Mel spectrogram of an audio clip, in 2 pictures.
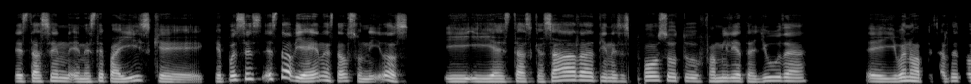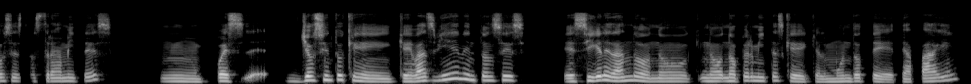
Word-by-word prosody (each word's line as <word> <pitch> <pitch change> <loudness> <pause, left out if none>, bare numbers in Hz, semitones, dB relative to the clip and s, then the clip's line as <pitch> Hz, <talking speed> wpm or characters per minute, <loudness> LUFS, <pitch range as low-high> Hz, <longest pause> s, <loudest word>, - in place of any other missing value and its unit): estás 145 0 +1
en 155 -3 +1
en 130 -1 -1
este 140 +5 -1
país 150 +8 +1
que 115 -5 -2
que, 140 - -1
pues, 205 - +2
es 250 -1 -1
está 275 +8 +2
bien, 150 +3 +4
Estados 160 -3 -1
Unidos 135 +2 0 0.3
y 135 0 0
y 135 0 +2
estás 135 +1 -1
casada, 185 +7 +3
tienes 155 -4 -3
esposo, 185 +3 0
tu 155 -3 -3
familia 150 +1 0
te 145 - -4
ayuda, 160 +3 -1 0.6
eh, 140 -1 +1
y 135 0 -2
bueno, 165 +2 +4
a 155 - +3
pesar 140 - -11
de 165 - -2
todos 160 +1 -5
estos 150 -1 -7
trámites, 155 +8 -3 0.5
mm, 140 -2 -2 0.2
pues, 155 - +4
eh, 460 +6 -4 0.2
yo 145 +6 +2
siento 210 +2 +3
que 140 -9 0
que 140 0 +1
vas 170 +5 +3
bien, 250 +7 +1
entonces, 190 -3 +1 0.4
eh, 140 0 0
síguele 180 +7 +5
dando, 170 -1 +3
no 140 -1 -2
q - - -10
no 150 0 +2
no 155 0 +1
permitas 175 0 -2
que 135 -5 -1
que 130 - -9
el 125 - -3
mundo 140 +3 -2
te 120 -6 -2
te - - -7
apague, 150 - -2
150 Hz, 175 wpm, -23 LUFS, 140-175 Hz, 0.6 s, síguele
